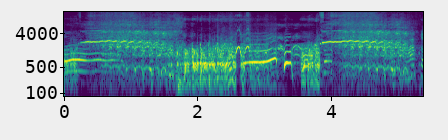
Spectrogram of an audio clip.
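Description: A horse whinnies repeatedly in long, wavering high-pitched neighs, loud and close, with short snorting breaths between calls.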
